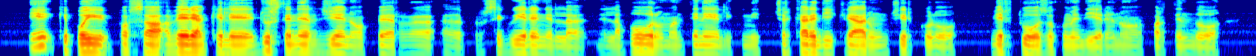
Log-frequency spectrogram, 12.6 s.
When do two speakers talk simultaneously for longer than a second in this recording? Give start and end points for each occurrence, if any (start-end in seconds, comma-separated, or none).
none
